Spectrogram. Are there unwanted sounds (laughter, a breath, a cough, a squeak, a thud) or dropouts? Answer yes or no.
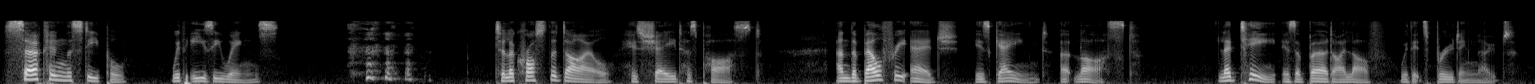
yes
